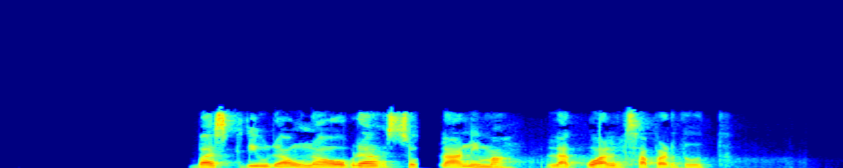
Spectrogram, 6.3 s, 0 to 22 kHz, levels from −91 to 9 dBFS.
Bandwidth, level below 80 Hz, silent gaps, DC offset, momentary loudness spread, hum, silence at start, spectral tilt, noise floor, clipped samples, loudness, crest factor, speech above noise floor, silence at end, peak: 8.4 kHz; -60 dBFS; none; under 0.1%; 11 LU; none; 1.45 s; -4 dB/octave; -65 dBFS; under 0.1%; -18 LUFS; 18 dB; 47 dB; 1.05 s; -2 dBFS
